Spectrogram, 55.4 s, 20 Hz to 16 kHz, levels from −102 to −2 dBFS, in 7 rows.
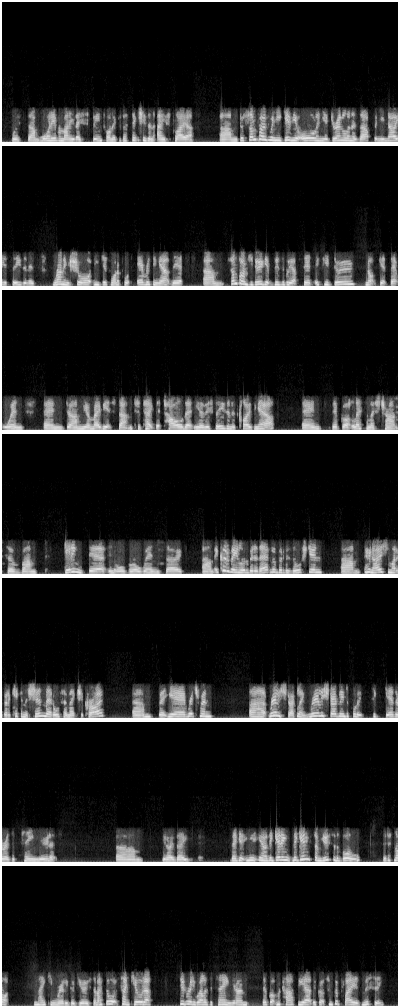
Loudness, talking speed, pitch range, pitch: -21 LUFS, 205 wpm, 205-255 Hz, 225 Hz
